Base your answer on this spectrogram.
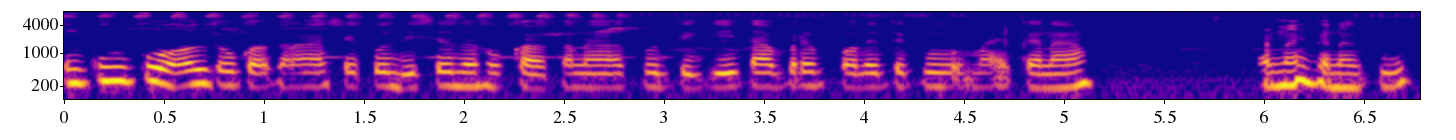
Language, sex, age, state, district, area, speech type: Santali, female, 18-30, West Bengal, Uttar Dinajpur, rural, spontaneous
